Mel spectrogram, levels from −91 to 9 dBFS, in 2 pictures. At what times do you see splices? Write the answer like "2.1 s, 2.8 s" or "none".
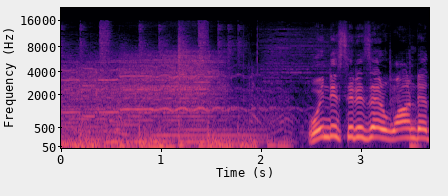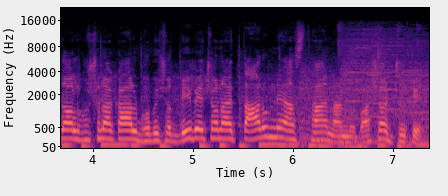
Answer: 1.0 s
